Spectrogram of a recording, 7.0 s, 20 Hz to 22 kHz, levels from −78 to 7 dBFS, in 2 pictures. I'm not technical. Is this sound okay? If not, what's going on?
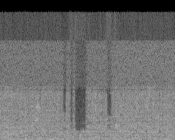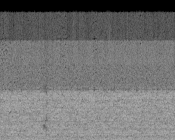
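Yes, this sound is okay, and nothing is going wrong with it.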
